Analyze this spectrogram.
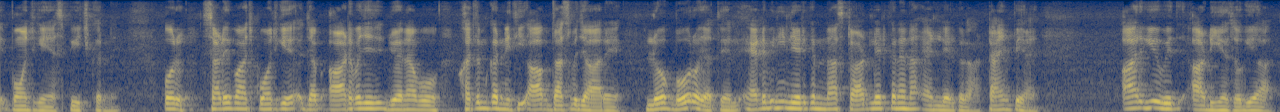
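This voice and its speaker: A man giving a casual recorded lecture, reading English points slowly and explaining them in chatty Hindi-with many fillers. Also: medium pitch, darkish tone.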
